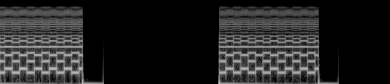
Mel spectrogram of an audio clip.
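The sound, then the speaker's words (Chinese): Two bursts of an electronic phone ringback tone, each lasting about a second with a warbling, trilling pattern, separated by a pause of silence, as a call is placed to Xiaobing's parents. Clear, no voices. “小兵的电话都没人听哦， 我们打电话给小兵的父母吧。”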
